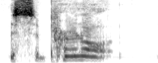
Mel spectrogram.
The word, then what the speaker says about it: supernal: So teaches uh, the supernal. No, oh, see, I already got it. Now I can't. How do you pronounce that? Supernal. Right. Okay, I was right.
